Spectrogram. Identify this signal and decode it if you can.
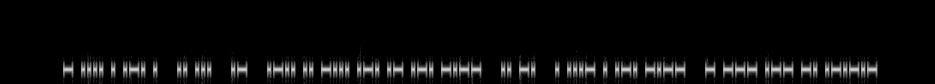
Morse code, heard as a keyed tone, about 37 wpm, 700 Hz. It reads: THERE IS A LIBRARY IN EVERY TOWN.
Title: Sentences from Top 1000 Words - Review Part 4 - 40wpm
